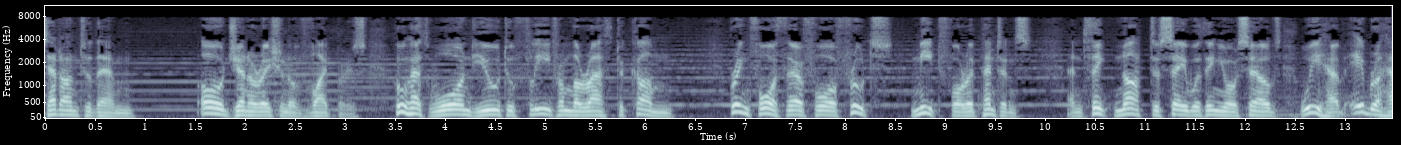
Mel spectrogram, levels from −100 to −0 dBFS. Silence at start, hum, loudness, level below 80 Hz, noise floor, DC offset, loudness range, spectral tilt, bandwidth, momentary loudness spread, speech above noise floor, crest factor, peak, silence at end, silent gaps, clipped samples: 0 s; none; -19 LUFS; -50 dBFS; -43 dBFS; under 0.1%; 2 LU; -5.5 dB/octave; 8 kHz; 12 LU; 25 dB; 18 dB; -2 dBFS; 0 s; none; under 0.1%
